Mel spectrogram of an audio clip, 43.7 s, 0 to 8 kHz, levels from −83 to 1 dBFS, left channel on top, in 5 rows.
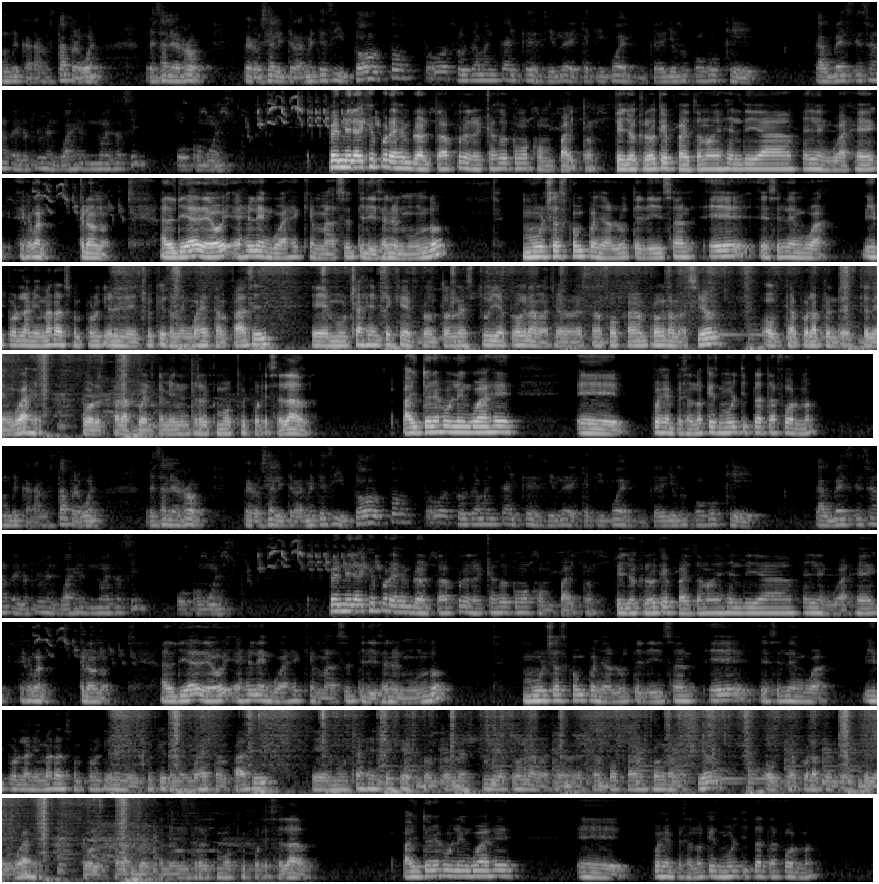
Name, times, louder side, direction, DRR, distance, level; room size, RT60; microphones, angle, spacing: voice 1, 0.0-2.2 2.4-7.6 8.1-10.2 10.5-11.1, left 1 dB, 5° left, 0.5 m, -42 dB
Bird vocalization bird call bird song, 10.5-15.6 15.8-16.4 17.0-19.0, left 6 dB, 55° left, 0.7 m, -50 dB
voice 2, 12.0-18.0 18.3-22.0 22.7-25.8 26.1-29.0 29.3-33.5 33.8-35.4 35.8-38.1 39.0-40.2 40.7-41.2 41.5-43.1, left 7 dB, 75° left, 0.3 m, -31 dB
sound 1, 27.3-37.8, right 5 dB, 25° right, 0.7 m, -40 dB
sound 2, 30.0-36.6, right 5 dB, 70° right, 0.4 m, -47 dB
2.6 x 2.1 x 2.4 m
head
